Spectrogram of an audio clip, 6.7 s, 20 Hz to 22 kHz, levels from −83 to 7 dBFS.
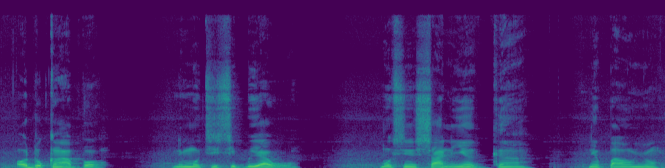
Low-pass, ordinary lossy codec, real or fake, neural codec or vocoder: none; none; real; none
